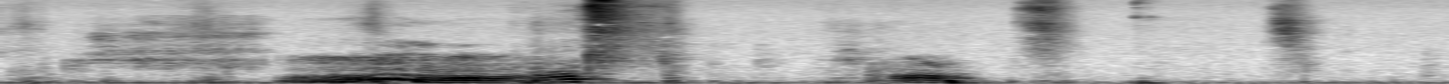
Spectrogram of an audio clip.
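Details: Black and tan Shiba Inu play fighting with a Chihuahua mix indoors on a donut bed: low rumbling growls swell for about two seconds, then shorter growls and yips follow in bursts.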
